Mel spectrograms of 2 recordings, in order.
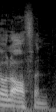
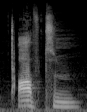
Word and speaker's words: often: আচ্ছা, এটা উচ্চারণ দুটো সঠিক, আমরা বলি অফটেন, কেউ বলে অফেন, both A correct. So অফেন, অফটেন, কিন্তু অফটেন না, OF, oft, EN, ten, often, not like this.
